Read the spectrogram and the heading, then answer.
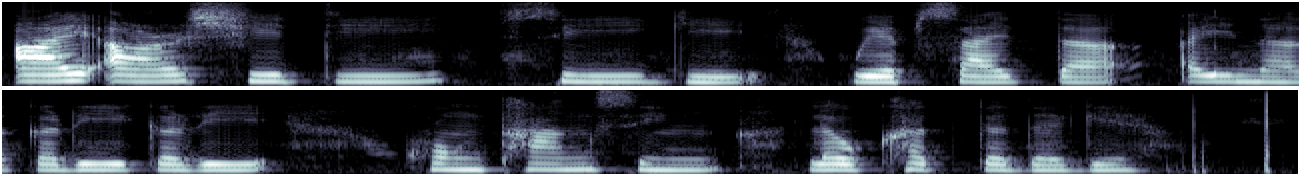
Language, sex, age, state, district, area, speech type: Manipuri, female, 18-30, Manipur, Chandel, rural, read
